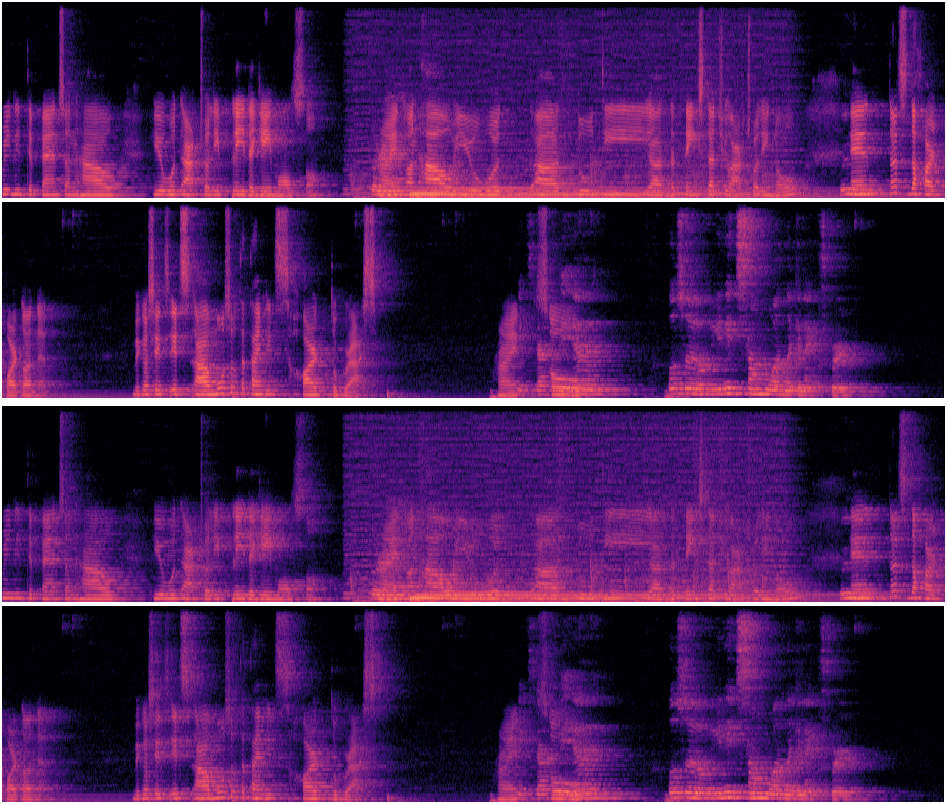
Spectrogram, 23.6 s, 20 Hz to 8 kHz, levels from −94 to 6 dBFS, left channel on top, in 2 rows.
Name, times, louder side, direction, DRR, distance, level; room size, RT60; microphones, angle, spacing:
voice 1, 0.0-4.0 4.7-12.3 13.4-16.5 18.0-19.1, left 3 dB, 35° left, 10 dB, 0.7 m, -31 dB
sound 1, 4.3-9.8, right 1 dB, 70° right, 2.5 m, -40 dB
voice 2, 4.6-5.0 10.5-10.8 18.2-19.3 20.1-22.3, equal, 15° left, -2 dB, 1.5 m, -30 dB
sound 2, 5.1-13.6, equal, 15° right, 1.2 m, -35 dB
13.0 x 7.9 x 4.2 m, 1.1 s
head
